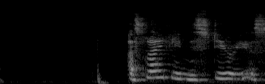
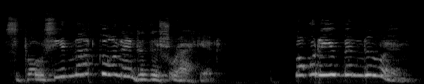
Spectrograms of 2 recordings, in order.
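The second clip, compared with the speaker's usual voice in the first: corn and ham gangster voice; 11 semitones higher, 6 dB louder than usual. Retold or imitated. Gangster telling the reporter what else he'd be doing, hammy and climbing. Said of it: "with a little bit of corn and ham somewhere at the back of his throat".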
